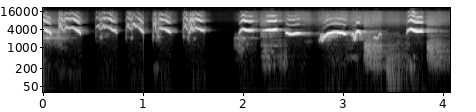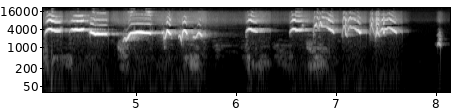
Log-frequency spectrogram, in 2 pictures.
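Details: Energetic oriental magpie-robin song with sooty-headed bulbul phrases inserted: fast high twittering trills, clear level whistles, and loud swooping whistled slurs delivered in quick succession with brief gaps.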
